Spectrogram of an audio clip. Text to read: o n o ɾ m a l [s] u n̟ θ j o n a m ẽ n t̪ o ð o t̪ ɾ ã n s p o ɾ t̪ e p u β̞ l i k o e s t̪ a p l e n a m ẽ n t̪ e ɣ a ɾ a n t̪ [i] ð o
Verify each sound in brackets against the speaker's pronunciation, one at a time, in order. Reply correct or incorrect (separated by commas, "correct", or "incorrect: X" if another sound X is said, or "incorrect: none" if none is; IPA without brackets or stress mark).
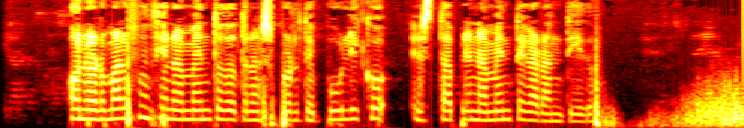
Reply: incorrect: f, correct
